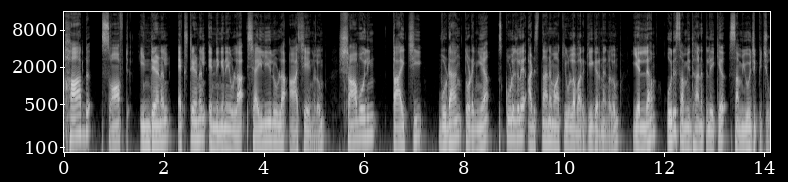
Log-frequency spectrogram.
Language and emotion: Malayalam, neutral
